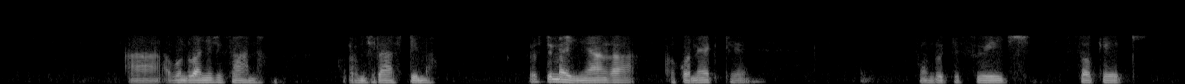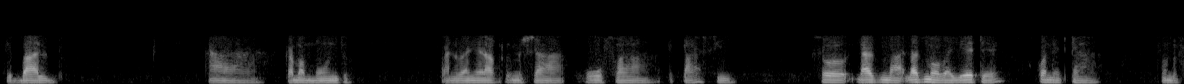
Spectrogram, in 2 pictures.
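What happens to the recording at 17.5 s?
At 17.5 s the speech carries tandem speech coding, which runs through the whole clip rather than starting there. The roughness, warble and muffling point to about three speech coders in a row, plausibly GSM full rate, then G.729A, then CVSD, with G.711 links between. Each coder re-encodes the previous one's damaged output, so artefacts stack. Nothing reaches above 3.8 kHz, giving a dull, band-limited sound.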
